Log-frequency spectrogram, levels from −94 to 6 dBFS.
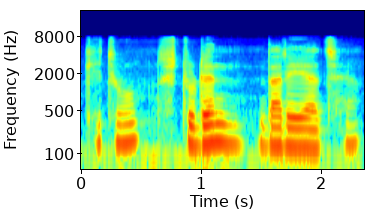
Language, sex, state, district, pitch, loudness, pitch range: Bengali, male, Tripura, West Tripura, 145 Hz, -19 LUFS, 135-150 Hz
